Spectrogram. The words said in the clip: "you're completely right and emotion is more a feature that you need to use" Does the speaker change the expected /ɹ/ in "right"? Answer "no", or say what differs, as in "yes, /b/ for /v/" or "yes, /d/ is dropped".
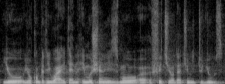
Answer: yes, /w/ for /ɹ/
